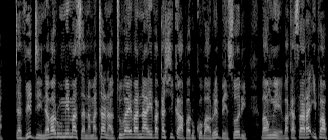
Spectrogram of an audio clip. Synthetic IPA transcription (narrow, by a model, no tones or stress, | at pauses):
d̥ʱavʱidʱinaʋaɾume̞mazanamatan̤atuʋaeʋanaiʋakaʂikapaɾuko̞ʋarwe̞bʱe̞soːɾi | ʋamwe̞ʋakasaɾaʔipaːpo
